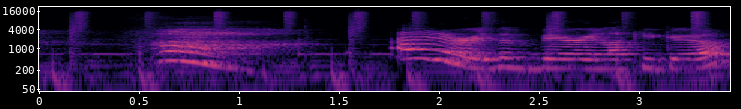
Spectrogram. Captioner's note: sigh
